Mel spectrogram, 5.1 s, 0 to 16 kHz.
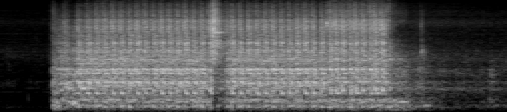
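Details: Roughly 1978 Evinrude 150 outboard on a 23 ft boat, cold start on choke with no throttle: about three seconds of rhythmic cranking that never catches; hard to start when cold.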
